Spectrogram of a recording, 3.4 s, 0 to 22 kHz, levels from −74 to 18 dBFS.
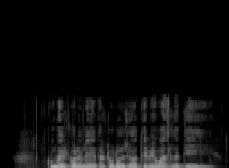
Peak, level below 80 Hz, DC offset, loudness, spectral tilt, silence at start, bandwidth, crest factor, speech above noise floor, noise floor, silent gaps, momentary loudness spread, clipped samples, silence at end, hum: -8 dBFS; -64 dBFS; under 0.1%; -23 LUFS; -7.5 dB/octave; 0.3 s; 9.8 kHz; 16 dB; 28 dB; -50 dBFS; none; 9 LU; under 0.1%; 0.25 s; none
